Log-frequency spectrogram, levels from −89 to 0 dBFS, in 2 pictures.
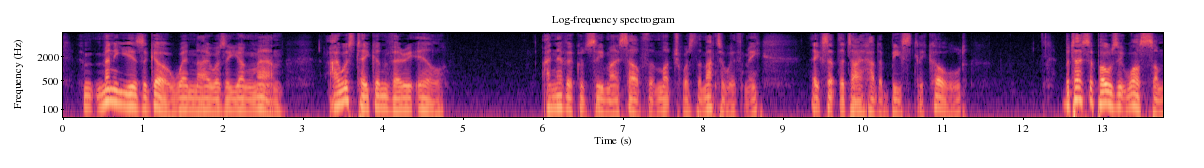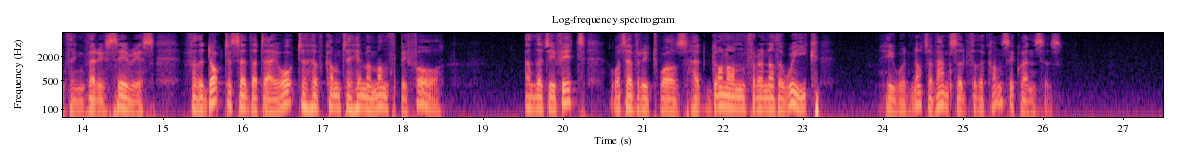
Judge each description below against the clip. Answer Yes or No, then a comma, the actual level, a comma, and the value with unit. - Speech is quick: No, average, 170 wpm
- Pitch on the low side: Yes, very low, 95 Hz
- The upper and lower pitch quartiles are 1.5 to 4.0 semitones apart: No, average, 4.7 semitones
